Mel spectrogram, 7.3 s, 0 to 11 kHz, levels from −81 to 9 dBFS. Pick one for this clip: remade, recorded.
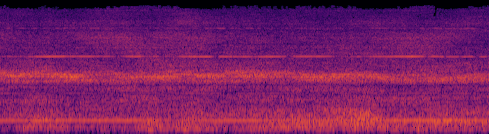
recorded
